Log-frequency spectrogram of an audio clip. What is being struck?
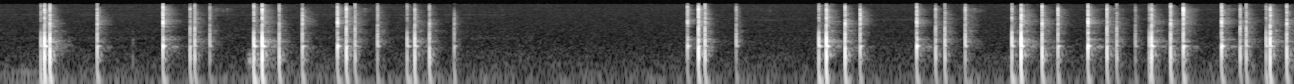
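Flat capiz shell tray.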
